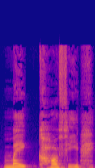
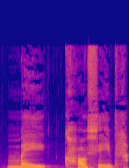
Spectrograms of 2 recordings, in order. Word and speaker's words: make coffee: И здесь мы звук к произносим только один раз. Make coffee, потому что у нас на стыке два одинаковых согласных звука, неудобно их произносить, поэтому один «к» мы убираем.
